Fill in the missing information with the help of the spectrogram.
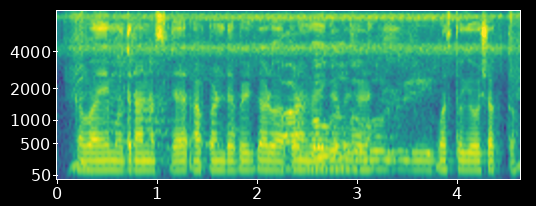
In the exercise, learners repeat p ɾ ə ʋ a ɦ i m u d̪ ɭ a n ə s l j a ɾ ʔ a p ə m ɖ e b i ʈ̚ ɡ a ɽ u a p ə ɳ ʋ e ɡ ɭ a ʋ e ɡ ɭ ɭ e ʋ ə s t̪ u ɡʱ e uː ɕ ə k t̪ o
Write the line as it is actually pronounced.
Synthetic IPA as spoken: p ɾ ə ʋ a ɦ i m u d̪ ɾ a n ə s l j a ɾ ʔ a p ə ɳ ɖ e b i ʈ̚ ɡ a ɽ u a p ə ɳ ʋ e ɡ ɭ e ʋ e ɡ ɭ ɭ e ʋ ə s t̪ u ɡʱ e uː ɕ ə k t̪ o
